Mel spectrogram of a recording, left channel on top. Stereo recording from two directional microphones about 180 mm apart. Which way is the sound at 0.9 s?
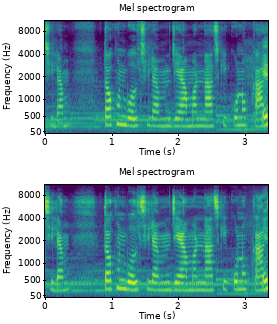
5° left (ahead or behind).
